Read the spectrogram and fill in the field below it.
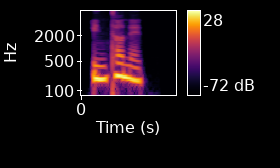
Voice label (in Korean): "인터넷" 단어 여자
